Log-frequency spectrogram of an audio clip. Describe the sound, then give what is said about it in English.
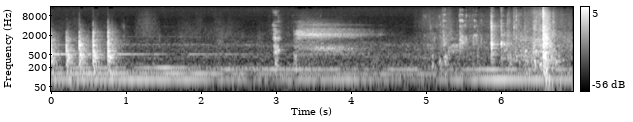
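A rapid series of sharp knocks on a door as Gretchen arrives and Noah answers it, five or so in quick succession, followed by a lone rap and then another scattered burst of knocking over a low steady hum. “Noah answers the door to Gretchen.”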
